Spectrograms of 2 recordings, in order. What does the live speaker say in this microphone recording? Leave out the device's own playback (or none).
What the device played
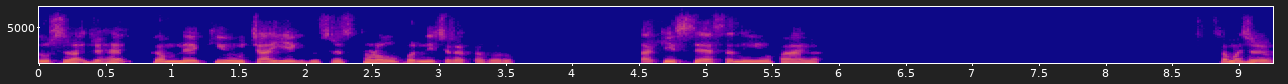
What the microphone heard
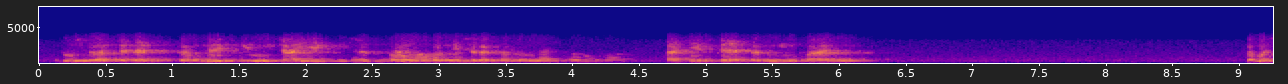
सही में हाँ वैसे मैं ट्राई करूंगा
